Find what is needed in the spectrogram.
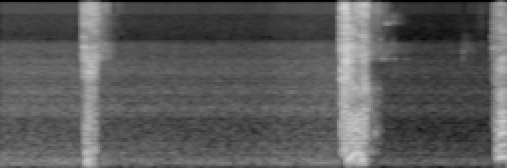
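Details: Cough from a dog: three short, harsh, explosive coughs spaced unevenly over about three seconds against quiet room noise.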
